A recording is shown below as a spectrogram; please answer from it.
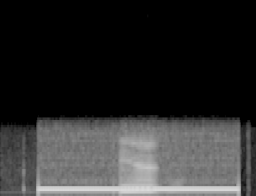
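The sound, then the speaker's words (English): A steady telephone dial tone sounds alone for about two seconds at an even, unbroken level, then cuts off abruptly. “I'm not reaching him, so we'll try dialing”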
